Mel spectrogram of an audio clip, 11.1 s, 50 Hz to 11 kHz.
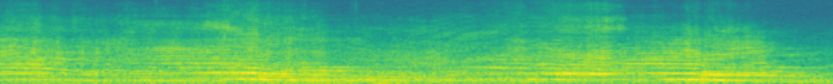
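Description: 4-cylinder race cars lap an oval track on the final circuit as the checkered flag waits, a continuous distant engine roar that swells and fades as the cars pass, with no voices heard over it.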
